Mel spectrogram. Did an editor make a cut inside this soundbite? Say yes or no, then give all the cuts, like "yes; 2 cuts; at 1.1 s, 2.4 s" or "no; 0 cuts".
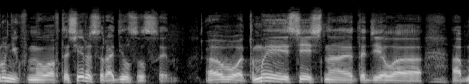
no; 0 cuts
